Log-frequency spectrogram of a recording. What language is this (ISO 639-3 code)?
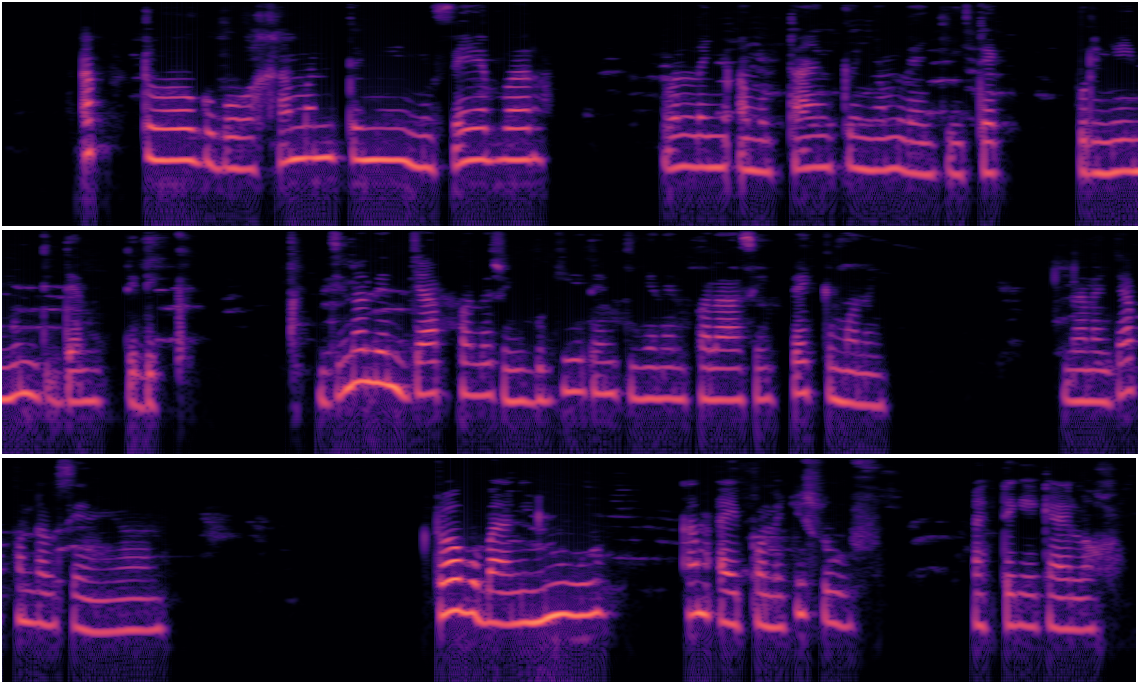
wol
